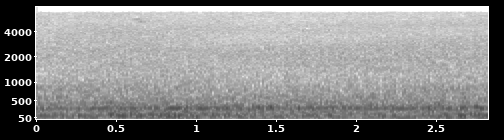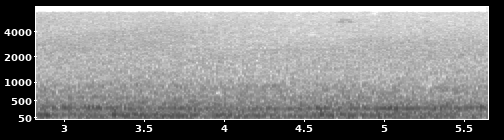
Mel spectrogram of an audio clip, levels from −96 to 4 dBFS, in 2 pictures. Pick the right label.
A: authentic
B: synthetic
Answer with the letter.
A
